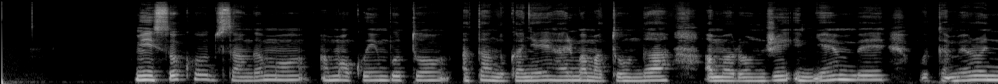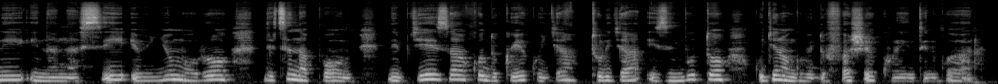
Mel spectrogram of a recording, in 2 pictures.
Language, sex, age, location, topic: Kinyarwanda, female, 18-24, Huye, agriculture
